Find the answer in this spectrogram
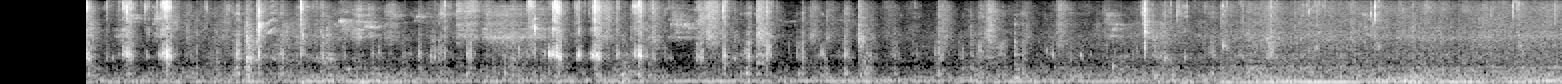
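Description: Close-miked eating: chewing and crunching a mouthful of okra and fried rice, with many sharp wet clicks and crackles. The sound drops out completely for about the first second.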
